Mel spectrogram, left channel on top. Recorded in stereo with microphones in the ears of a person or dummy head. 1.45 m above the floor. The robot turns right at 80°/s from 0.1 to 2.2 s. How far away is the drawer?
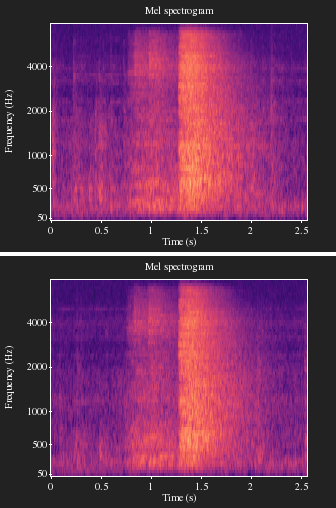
About 1.0 m.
